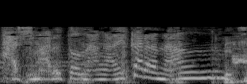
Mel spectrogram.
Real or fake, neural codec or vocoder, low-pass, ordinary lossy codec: fake; vocoder, 24 kHz, 100 mel bands, Vocos; 7.2 kHz; MP3, 24 kbps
